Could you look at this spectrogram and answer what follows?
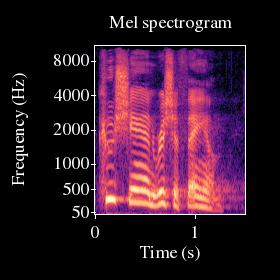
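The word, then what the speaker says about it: Cushan-rishathaim: Cushan Rishathaim. Yeah. In my notes, it says K-E-W, not in here, but in my office, K-E-W Rishathaim. It's all spelled out that way. It's phonics 101. So Cushan Rishathaim, here's this guy.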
